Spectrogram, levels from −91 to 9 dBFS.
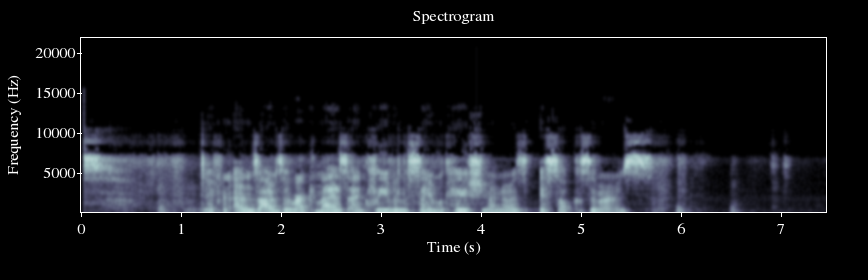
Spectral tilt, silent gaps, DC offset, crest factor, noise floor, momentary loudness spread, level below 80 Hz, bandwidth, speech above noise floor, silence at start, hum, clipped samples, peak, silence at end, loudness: -1 dB/octave; none; under 0.1%; 18 dB; -50 dBFS; 21 LU; -60 dBFS; 11 kHz; 33 dB; 0 s; none; under 0.1%; 0 dBFS; 1.45 s; -14 LUFS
